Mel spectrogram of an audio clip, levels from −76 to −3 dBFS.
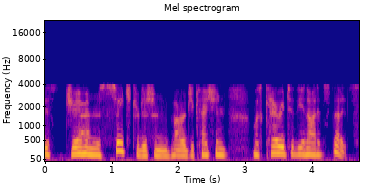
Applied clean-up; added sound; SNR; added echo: neural diffusion model UNIVERSE++.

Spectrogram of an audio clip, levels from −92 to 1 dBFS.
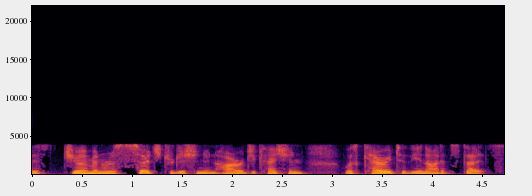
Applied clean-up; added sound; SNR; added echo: none; none; none; none.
